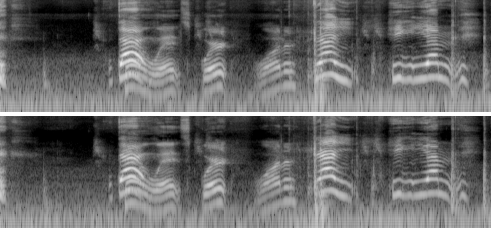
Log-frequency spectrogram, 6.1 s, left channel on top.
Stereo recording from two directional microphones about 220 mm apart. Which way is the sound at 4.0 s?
40° left (ahead or behind).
